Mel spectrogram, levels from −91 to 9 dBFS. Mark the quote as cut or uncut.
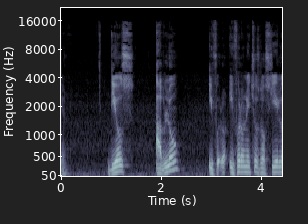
uncut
